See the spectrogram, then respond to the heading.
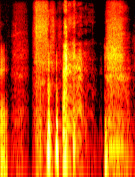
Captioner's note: people laughing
